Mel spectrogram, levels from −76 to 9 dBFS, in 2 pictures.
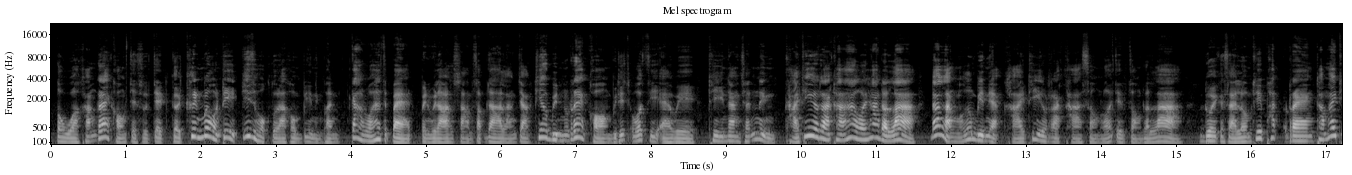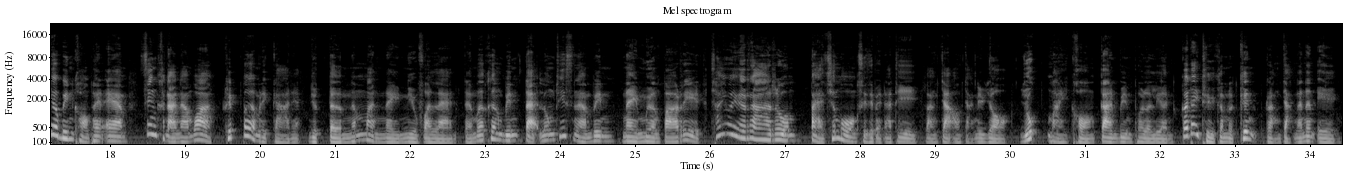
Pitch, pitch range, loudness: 105 Hz, 95-145 Hz, -23 LUFS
